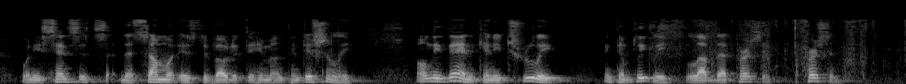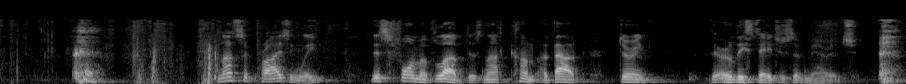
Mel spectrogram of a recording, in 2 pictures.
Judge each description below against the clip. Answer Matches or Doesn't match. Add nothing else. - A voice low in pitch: Matches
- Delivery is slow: Matches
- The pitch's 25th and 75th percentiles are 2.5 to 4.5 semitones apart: Matches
